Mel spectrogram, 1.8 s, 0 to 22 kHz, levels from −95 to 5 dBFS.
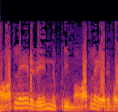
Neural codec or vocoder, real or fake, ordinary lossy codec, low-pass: none; real; none; 9.9 kHz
